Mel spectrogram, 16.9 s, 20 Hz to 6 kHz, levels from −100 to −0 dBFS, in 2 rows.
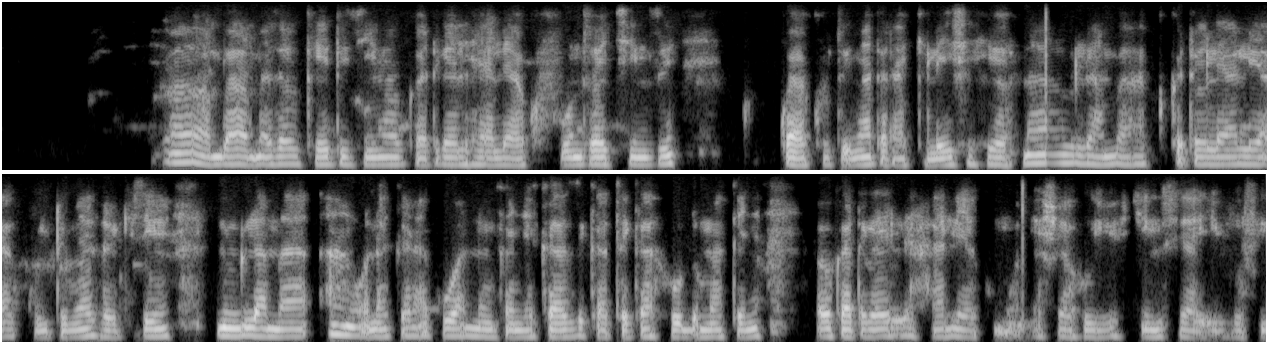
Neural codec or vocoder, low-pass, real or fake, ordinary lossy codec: vocoder, 44.1 kHz, 128 mel bands, Pupu-Vocoder; 5.4 kHz; fake; Opus, 24 kbps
